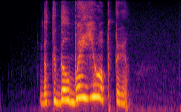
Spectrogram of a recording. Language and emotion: Russian, angry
